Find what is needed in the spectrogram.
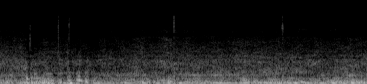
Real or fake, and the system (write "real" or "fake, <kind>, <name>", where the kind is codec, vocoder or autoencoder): fake, codec, SNAC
